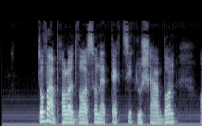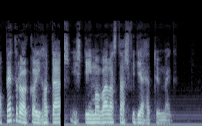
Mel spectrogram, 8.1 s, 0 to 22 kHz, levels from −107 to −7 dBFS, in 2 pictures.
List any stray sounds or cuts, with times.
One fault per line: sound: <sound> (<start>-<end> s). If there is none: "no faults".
sound: dropout (5.2-5.3 s)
